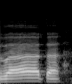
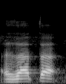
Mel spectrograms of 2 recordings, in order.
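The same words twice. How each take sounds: First: The vowel after the first consonant is drawn out long. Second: The vowel after the first consonant is kept short. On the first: The speaker calls it right. "तो इसको आपने लंबा करके पढ़ना है।" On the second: The speaker calls it wrong. "अगर लंबा करके ना पढ़ें"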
